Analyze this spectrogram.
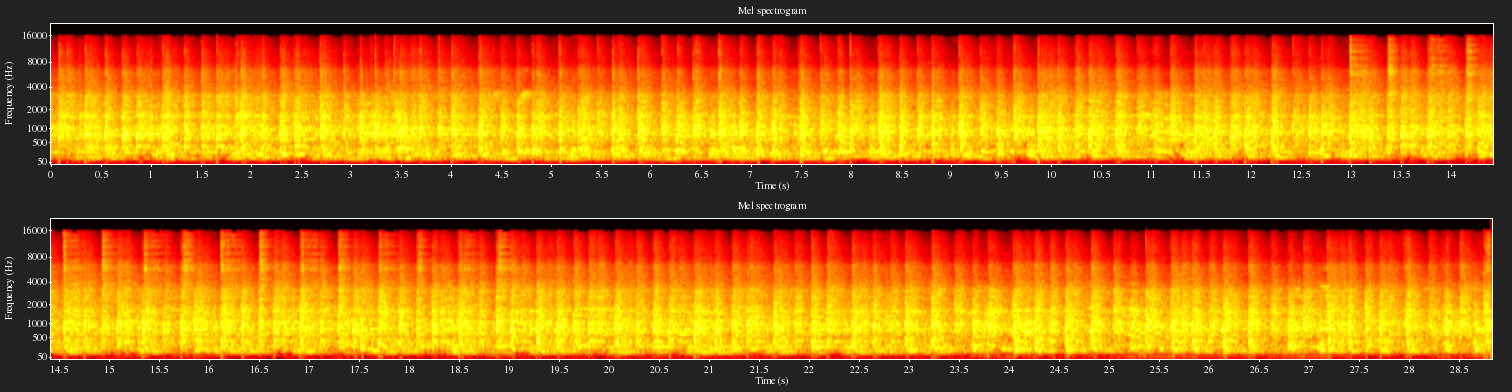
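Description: Fast, sharp-sounding drumming in a rapid, steady beat, a dense wall of percussion that keeps going without a break.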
